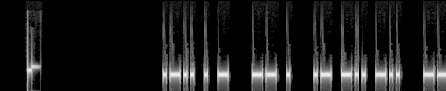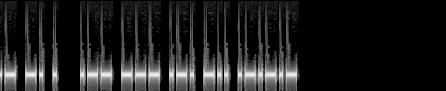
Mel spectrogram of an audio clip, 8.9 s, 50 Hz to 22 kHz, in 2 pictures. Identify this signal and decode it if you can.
Morse code, heard as a keyed tone, about 34 wpm, 700 Hz. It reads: LET ME ADD ONE WORD.
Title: Sentences from Top 1000 Words - Review Part 1 - 35wpm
